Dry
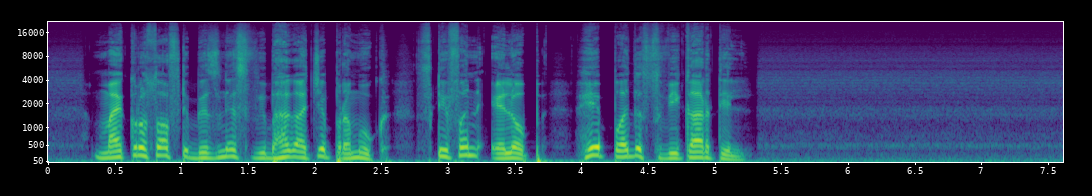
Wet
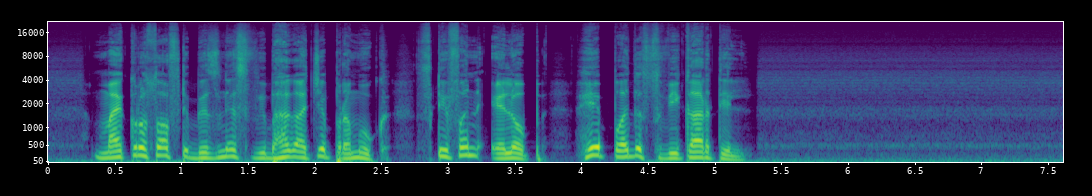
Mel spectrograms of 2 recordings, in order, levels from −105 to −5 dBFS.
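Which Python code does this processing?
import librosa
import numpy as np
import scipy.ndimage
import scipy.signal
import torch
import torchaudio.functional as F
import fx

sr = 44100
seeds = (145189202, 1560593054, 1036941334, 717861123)

y = fx.highpass(x, sr, hz=98.0, slope=24, at=(2.47, 4.49))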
